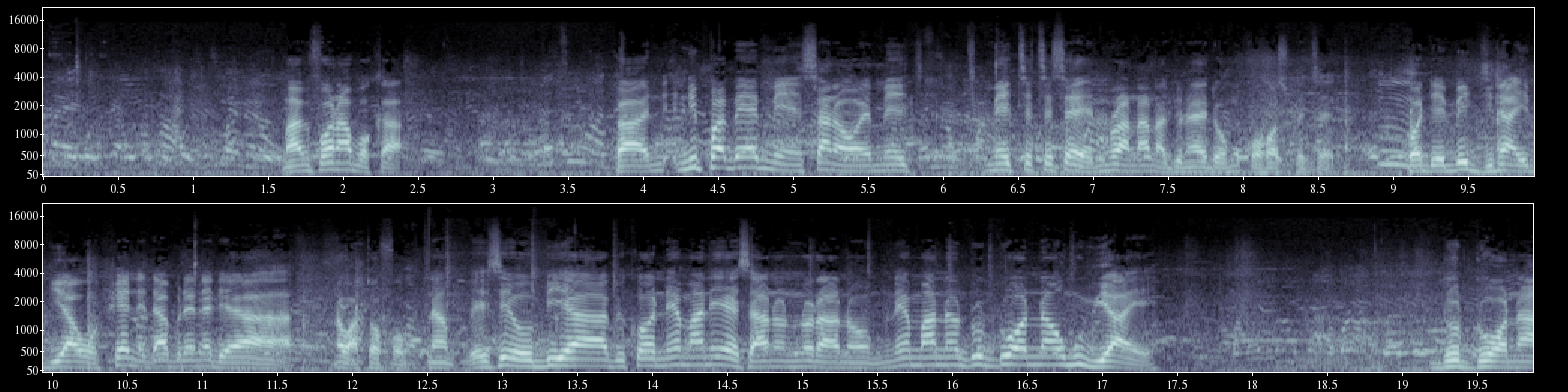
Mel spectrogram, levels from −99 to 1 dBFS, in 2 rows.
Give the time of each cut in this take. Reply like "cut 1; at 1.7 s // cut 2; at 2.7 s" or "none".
cut 1; at 12.5 s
